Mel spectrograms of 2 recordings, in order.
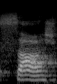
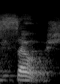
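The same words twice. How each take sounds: First: "sosh" with an open ah; mistaken pronunciation. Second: "soch" said as sohsh, long o; correct pronunciation. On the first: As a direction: rhyme "sosh" with gosh. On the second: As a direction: say "soch" like the start of socialize. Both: Shown as a demonstration. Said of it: "know that sosh was soch".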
